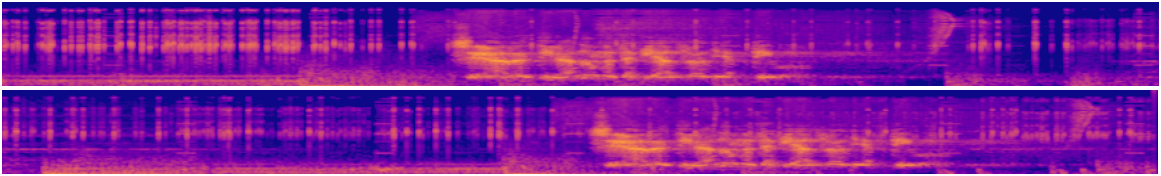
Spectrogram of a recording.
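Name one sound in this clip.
A weapon fires buzzing, crackling energy blasts.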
